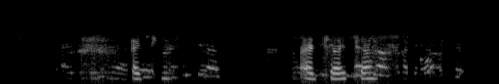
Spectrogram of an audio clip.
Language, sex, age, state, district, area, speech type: Dogri, female, 18-30, Jammu and Kashmir, Samba, rural, conversation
